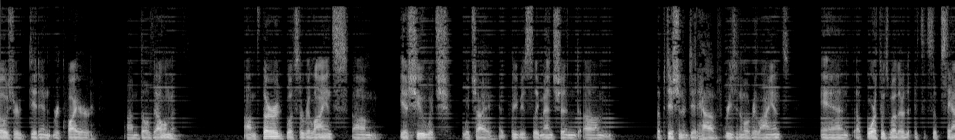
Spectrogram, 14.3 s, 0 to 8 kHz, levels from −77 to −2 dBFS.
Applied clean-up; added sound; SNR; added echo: neural mask model RNNoise.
